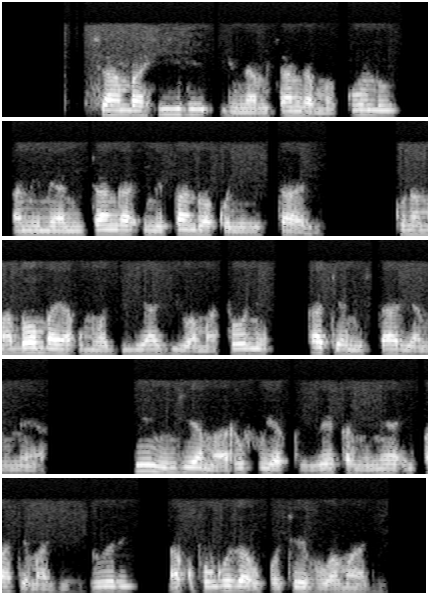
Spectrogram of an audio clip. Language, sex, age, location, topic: Swahili, male, 50+, Nairobi, agriculture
